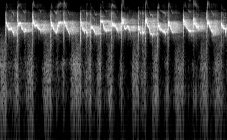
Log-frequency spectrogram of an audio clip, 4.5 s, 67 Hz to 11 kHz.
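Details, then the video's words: Oriental white-eye, a kept songbird on its second day of health supplements, recorded 31 May 2020, singing a fast, continuous high twittering of rapid rising and falling chirps, bursts run together with only brief breaks, no other sounds. "Puteh Crazy LG"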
